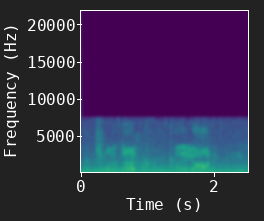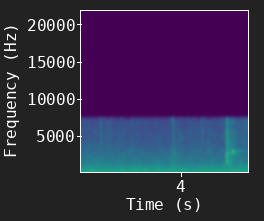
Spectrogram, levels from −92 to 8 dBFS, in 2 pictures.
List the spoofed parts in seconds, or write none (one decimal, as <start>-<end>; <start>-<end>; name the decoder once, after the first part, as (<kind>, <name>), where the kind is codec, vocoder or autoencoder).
none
